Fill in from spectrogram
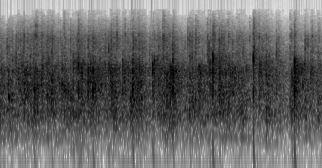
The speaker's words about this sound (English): Come on, Spurgeons. Give me a, give God a clap or something. Yeah, you can do that.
